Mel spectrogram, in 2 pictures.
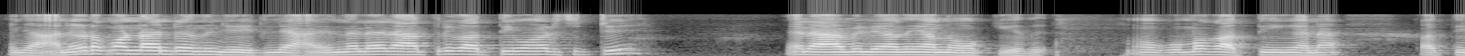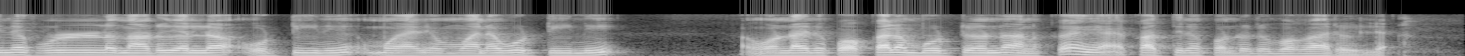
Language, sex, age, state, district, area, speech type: Malayalam, female, 60+, Kerala, Kannur, rural, spontaneous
